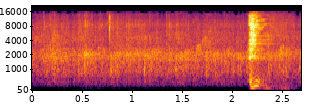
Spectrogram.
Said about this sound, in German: ich bitte dich, auf die Bühne zu kommen und auch ihm dürft ihr einen riesen Applaus geben.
